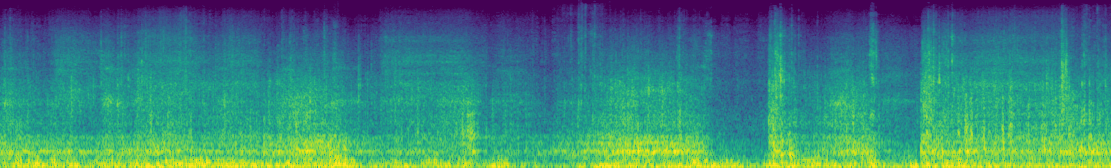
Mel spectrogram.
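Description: Mountain bike riding down a dirt trail: wind buffeting the microphone and tyres rumbling over the dirt, with scattered sharp knocks from bumps and a couple of brief lulls.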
